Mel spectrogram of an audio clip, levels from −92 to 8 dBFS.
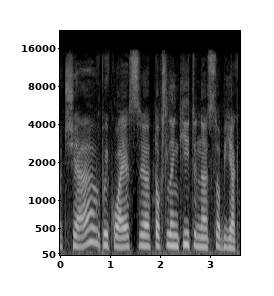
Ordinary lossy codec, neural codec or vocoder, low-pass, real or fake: Opus, 64 kbps; vocoder, 44.1 kHz, 128 mel bands every 512 samples, BigVGAN v2; 14.4 kHz; fake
